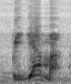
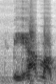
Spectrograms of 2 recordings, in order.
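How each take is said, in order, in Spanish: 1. La consonante del medio es un sonido parecido a la y. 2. La consonante del medio es un sonido gutural parecido a la h. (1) "se pronuncia sin embargo pijama, con Y" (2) "con J"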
